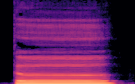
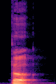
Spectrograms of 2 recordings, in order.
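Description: First: The pitch stays mid and level. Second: The syllable is cut short at mid pitch. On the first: "Seventh tone, mid flat" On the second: "Fourth tone, mid stop"

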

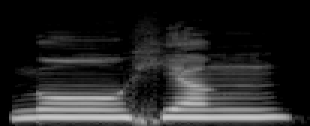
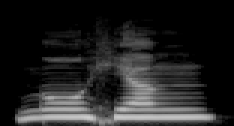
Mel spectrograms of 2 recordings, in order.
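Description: First: It is said slowly and carefully. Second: It is said at a natural, normal speed. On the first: "and then slowly" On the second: "First natural speed"

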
